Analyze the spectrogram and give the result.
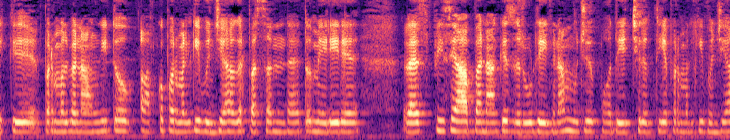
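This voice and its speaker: A woman with a hoarse, strained throat talks casually through her day's housework, filling gaps with little fillers. Her pitch stays level and flat. Faint noise sits behind the voice. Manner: chatty, many fillers, addresses viewers as friends. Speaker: home vlogger. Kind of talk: casual voice-over narrating housework.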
